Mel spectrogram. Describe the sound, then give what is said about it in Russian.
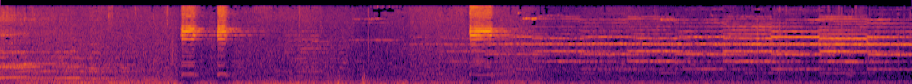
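Busy city street traffic with a siren passing through, its wailing tones rising and holding over the steady rumble of engines and road noise, loud throughout. “Если мы на улице, то главные герои вот для меня – это именно вот эта машинерия.”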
